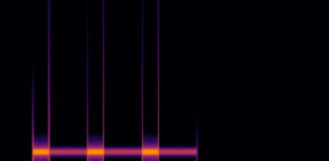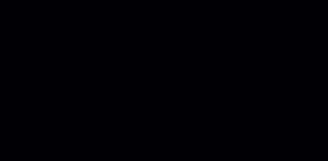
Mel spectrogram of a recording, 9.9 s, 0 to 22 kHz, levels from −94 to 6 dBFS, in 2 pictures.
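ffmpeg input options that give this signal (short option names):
-f lavfi -i "aevalsrc='pow(10,(-16-27.5*gte(mod(t,0.82),0.24))/20)*sin(2*PI*236*t)':d=2.46:s=44100"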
